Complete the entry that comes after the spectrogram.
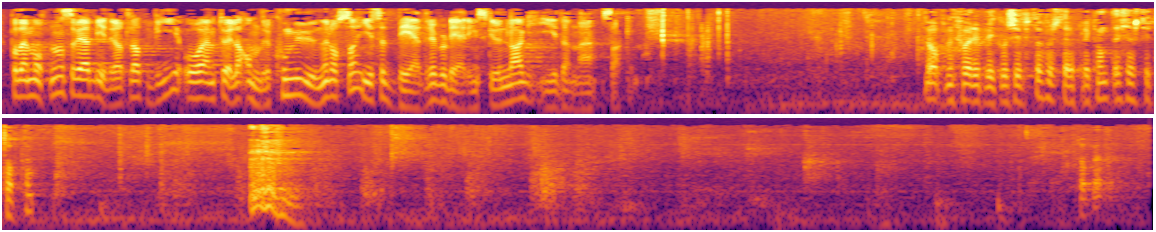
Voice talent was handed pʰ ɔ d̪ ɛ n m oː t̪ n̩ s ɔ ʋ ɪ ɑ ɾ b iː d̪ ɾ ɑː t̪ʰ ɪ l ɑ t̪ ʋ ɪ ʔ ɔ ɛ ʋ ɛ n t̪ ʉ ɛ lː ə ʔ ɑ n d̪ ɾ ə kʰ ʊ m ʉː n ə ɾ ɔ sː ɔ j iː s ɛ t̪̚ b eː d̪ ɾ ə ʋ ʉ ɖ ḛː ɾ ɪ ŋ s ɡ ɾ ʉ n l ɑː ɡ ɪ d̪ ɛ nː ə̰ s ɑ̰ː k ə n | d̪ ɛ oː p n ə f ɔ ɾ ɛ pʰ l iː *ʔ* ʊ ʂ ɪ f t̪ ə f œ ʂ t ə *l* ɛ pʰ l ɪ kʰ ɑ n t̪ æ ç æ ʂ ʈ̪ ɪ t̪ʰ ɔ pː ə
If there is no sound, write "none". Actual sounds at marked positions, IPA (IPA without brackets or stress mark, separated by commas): k, ɾ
